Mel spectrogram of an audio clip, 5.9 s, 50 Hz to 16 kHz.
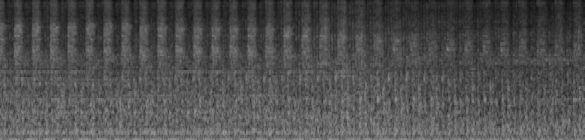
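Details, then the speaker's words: Vintage E.S Hindley cast PTO saw bench, believed unused about 20 years, first run on a Ford 4000 tractor PTO after a light grease and oil: tractor chugs evenly, saw spins freely with a steady whir, no grinding or nasty noises. "I think I only had a little initial grease up and oil up and whatnot it's all R freely No nasty noises"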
